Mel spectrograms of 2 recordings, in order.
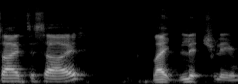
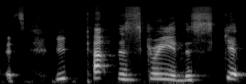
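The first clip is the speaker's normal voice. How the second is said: high-pitched, exasperated ranting; exasperated outburst; 10 semitones higher than usual. Real, not acted. Friend berating co-host over skippable ads, high exasperated outburst. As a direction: blow up at your mate's stupidity.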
